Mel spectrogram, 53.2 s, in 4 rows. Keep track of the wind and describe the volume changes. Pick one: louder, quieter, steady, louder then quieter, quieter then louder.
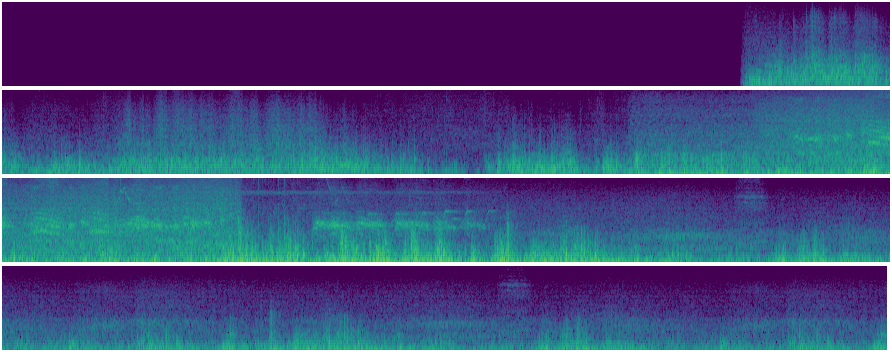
louder then quieter.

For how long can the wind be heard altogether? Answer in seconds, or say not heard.
42 s.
